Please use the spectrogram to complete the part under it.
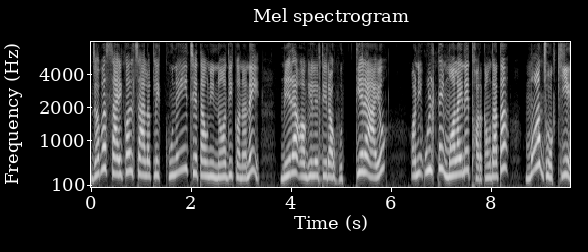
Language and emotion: Nepali, angry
